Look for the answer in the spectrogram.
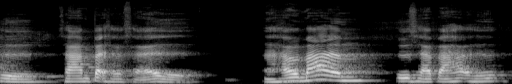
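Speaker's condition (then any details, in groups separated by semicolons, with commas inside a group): Tongue cancer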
